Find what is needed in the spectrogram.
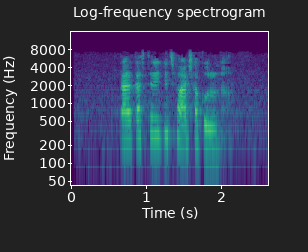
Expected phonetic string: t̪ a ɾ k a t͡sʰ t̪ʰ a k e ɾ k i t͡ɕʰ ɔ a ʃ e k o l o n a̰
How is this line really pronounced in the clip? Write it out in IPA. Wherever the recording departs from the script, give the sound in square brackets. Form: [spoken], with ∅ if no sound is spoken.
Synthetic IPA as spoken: t̪ a ɾ k a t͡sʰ t̪ʰ [e] k e [∅] k i t͡ɕʰ [u] a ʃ [a] k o [ɾ] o n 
